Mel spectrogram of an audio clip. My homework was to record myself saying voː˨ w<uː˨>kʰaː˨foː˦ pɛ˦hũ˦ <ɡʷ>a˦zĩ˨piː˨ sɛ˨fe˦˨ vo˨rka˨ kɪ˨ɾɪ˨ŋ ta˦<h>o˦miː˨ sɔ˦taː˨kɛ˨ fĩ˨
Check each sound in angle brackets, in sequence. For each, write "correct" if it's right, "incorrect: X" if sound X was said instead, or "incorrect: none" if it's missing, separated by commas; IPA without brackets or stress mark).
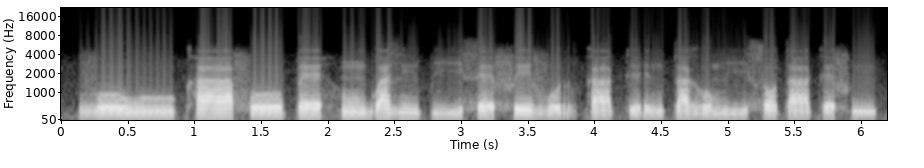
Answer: correct, correct, incorrect: ɣ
